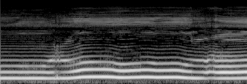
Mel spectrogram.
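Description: A voice holding one long drawn-out note, rising slightly in pitch about half a second in and then held steady.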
